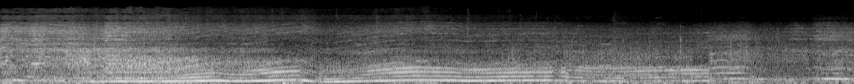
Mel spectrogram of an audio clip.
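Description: A second rally car engine rises and falls as the car brakes and accelerates through a hairpin.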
